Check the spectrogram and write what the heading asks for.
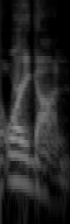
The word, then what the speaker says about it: Oregon: passed out stickers that pronounced this Oregon correctly Oregon because a lot of people called it uh what was it Oregon or or no Oregon that's what they called it Oregon Joey's from the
